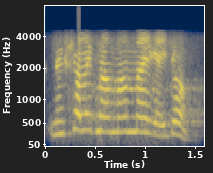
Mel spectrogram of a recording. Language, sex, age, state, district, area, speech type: Bodo, female, 60+, Assam, Chirang, urban, conversation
